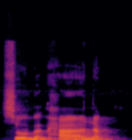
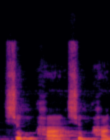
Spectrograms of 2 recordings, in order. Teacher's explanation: di sini ada ba sukun Subha maka ini harus kita pantulkan subhanak jangan sekedar Subha Subha engak ada pantulannya kalau Subha itu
